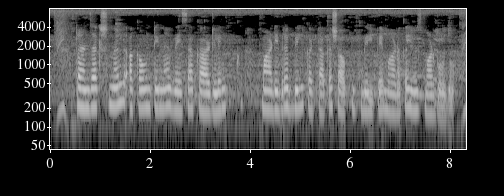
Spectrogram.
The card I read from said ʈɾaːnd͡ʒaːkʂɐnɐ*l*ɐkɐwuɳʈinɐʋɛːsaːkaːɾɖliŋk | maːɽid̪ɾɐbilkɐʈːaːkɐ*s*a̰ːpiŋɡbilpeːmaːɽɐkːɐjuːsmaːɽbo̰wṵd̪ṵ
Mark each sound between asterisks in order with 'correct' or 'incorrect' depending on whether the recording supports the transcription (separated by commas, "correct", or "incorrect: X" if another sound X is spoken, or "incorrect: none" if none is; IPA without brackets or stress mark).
correct, incorrect: ʃ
